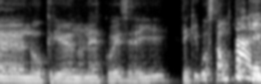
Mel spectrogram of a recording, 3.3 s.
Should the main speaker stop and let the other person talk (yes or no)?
yes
